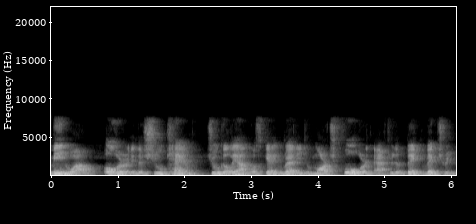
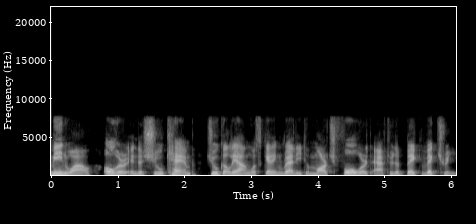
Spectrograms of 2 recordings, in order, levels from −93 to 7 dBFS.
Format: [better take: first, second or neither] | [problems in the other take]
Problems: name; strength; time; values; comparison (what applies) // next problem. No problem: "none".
second | room echo; dies away in 0.7 s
